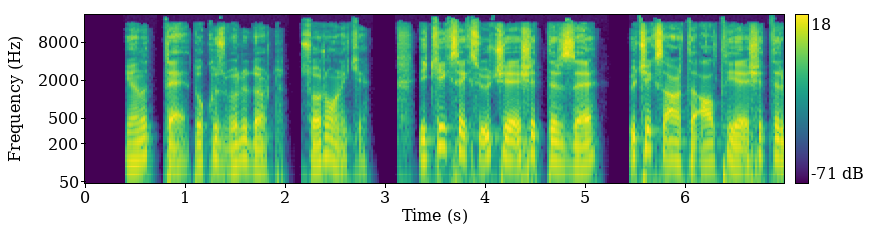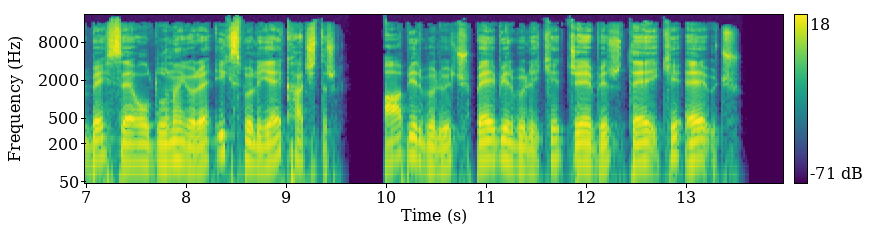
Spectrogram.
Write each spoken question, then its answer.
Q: 2x eksi 3y eşittir z, 3x artı 6y eşittir 5z olduğuna göre x bölü y kaçtır?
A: Yanıt E 3.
